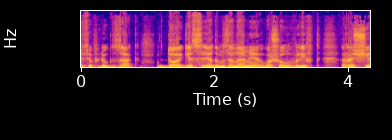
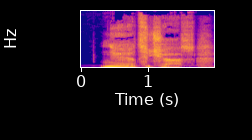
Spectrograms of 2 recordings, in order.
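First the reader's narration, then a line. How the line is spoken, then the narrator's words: Hoarse breathless demand. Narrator (Russian): хрипло дыша потребовал он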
